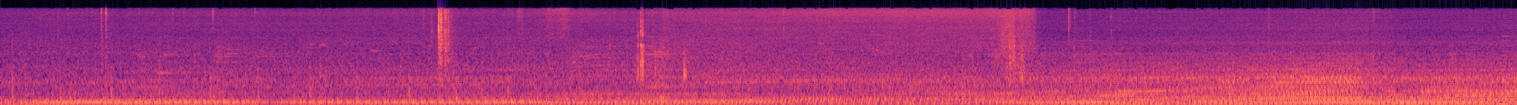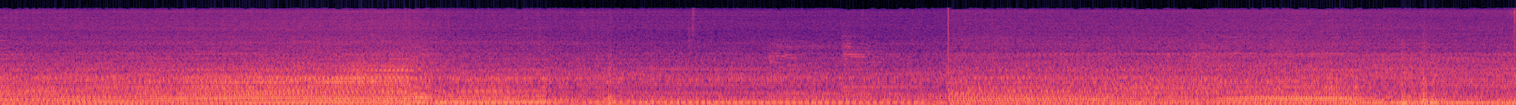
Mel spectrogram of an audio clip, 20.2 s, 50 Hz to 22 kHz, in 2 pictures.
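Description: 2019 Aston Martin Vantage's twin-turbo V8, heard from the cabin, pulling away and accelerating. The engine note climbs and drops back twice, at upshifts about nine and thirteen seconds in, then settles to a steady cruise.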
